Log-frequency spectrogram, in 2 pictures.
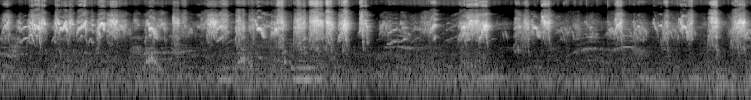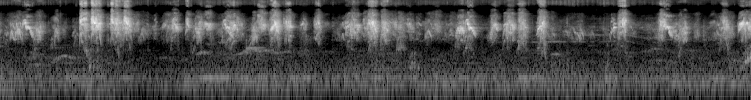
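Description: A flock of mynas feeding together, giving a dense, continuous chatter of many overlapping harsh squawks and calls.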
